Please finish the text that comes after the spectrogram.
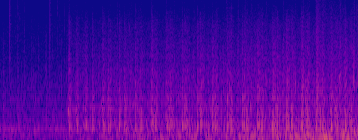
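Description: Enemy machine gun bursts in the tactical shooter Hell Let Loose: a fast, continuous rattle of shots keeps going after a short quiet start, loud and sustained without a break.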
